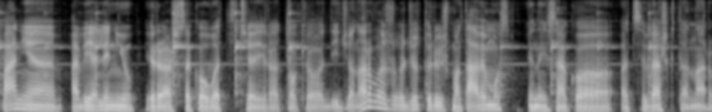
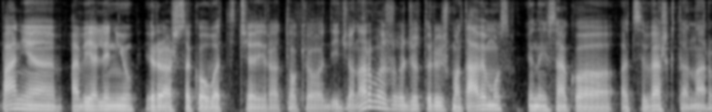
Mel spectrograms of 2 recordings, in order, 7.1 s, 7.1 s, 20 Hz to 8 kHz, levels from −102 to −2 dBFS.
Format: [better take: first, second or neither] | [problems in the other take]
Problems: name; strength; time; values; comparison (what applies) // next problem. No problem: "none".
second | background sound (Hammer); 17 dB below the speech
